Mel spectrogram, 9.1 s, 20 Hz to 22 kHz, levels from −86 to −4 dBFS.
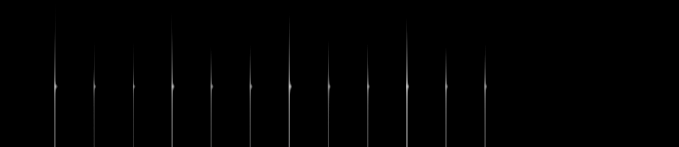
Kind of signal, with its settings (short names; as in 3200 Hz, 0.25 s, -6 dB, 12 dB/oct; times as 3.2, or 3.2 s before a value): metronome 115 bpm, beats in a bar 3, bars 4, 1970 Hz, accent 13.5 dB -13.5 dBFS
